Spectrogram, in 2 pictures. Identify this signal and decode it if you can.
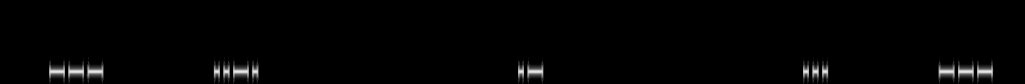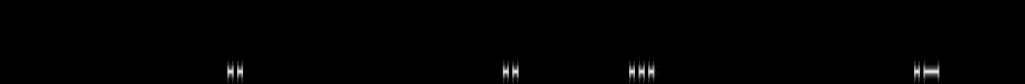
Morse code, heard as a keyed tone, about 25 wpm, spaced as for 7 wpm, 600 Hz. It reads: OF A SO I IS A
